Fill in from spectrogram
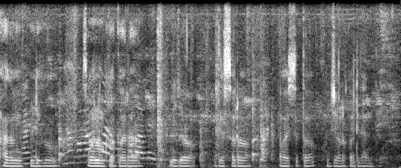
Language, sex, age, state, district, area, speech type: Odia, male, 18-30, Odisha, Subarnapur, urban, spontaneous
